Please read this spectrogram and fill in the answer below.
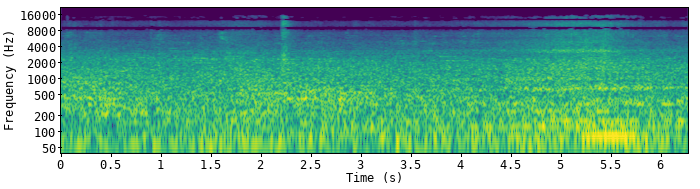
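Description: Steady city street hubbub of traffic rumble. It grows louder near the end as a vehicle passes.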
